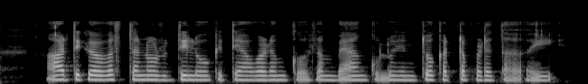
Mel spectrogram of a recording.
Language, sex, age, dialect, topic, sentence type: Telugu, female, 18-24, Southern, banking, statement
